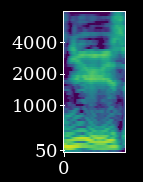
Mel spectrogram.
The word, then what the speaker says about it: N3W5: So news, so N3W5 pronounced news, okay.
